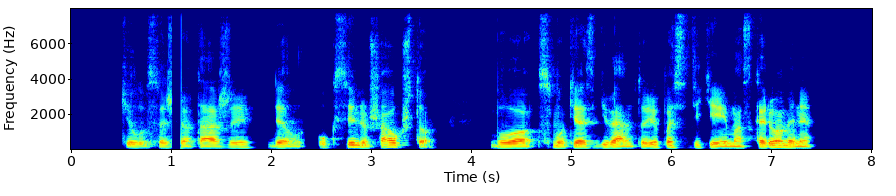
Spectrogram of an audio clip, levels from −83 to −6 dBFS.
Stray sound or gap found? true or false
true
